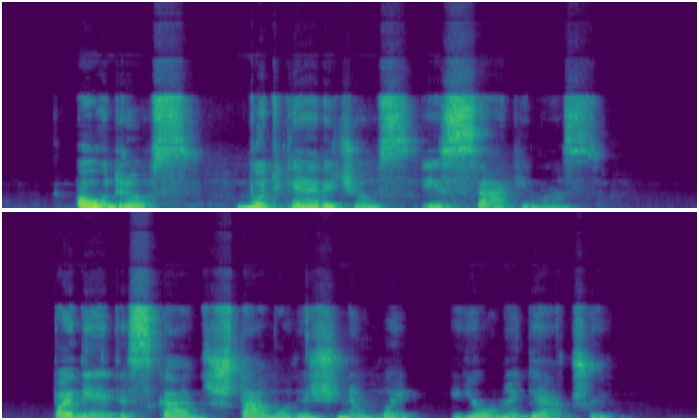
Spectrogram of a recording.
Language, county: Lithuanian, Alytus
